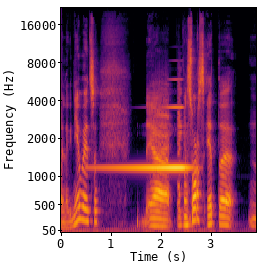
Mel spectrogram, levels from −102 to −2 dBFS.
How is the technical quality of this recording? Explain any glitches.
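The recording is compromised by a loudspeaker feedback squeal. From 0.46 s to 2.84 s a single 1.2 kHz tone swells over roughly two seconds until it sits around 10 dB above the speech. The microphone is picking up its own loudspeaker, and at 1.2 kHz the loop gain exceeds unity, so that frequency reinforces itself on each pass until the loop is broken.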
